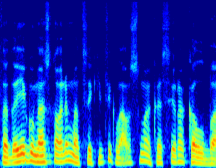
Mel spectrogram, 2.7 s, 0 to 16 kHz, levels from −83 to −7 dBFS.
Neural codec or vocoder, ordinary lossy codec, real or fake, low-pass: vocoder, 44.1 kHz, 128 mel bands every 256 samples, BigVGAN v2; Opus, 24 kbps; fake; 14.4 kHz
